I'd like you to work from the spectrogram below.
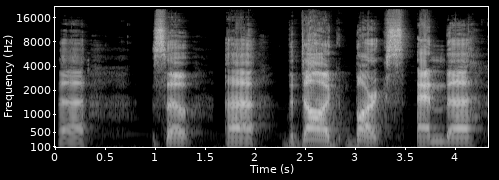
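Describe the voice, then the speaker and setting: Bright-voiced man running a tabletop game. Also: mid-range voice, fairly even intonation, drawn-out words, clean tone. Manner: hesitant, filler-heavy narration with bursts of laughter. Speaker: game master.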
